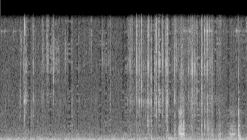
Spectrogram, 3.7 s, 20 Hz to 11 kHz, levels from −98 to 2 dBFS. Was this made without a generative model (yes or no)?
yes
